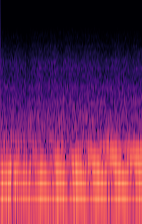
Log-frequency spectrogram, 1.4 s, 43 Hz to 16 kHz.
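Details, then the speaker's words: Renault R5 Turbo 2 on road test, throttle reapplied at 2500 rpm below turbo boost: steady full drone pulling smoothly, no hollowness or strain, healthy off-boost pickup. "là, on a le côté agréable, voilà. On n'a pas la sensation que le moteur est creux, qu'il force."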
